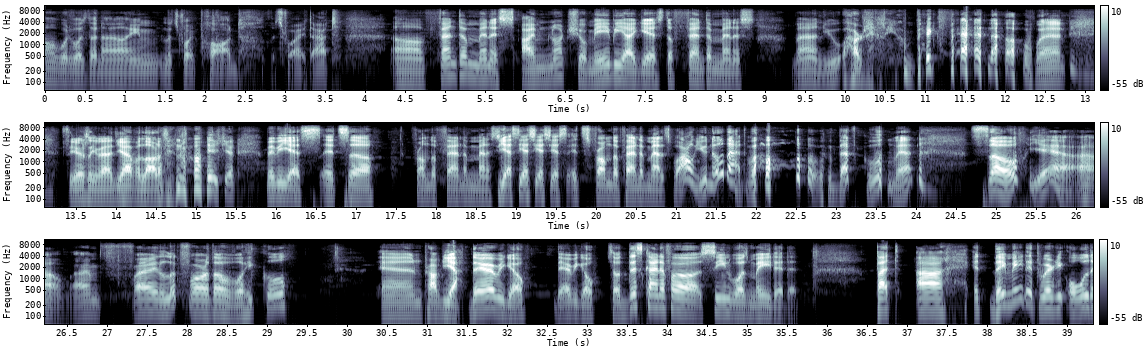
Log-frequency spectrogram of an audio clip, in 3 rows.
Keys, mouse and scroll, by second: 1.4-2.5 typing, 14.1 ctrl+v, 15.3 Return, 25.9-29.1 typing, 38.5-39.3 scroll down 4.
